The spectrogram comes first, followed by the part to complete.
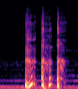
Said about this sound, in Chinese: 爷爷咳嗽了几声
